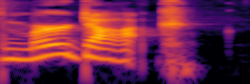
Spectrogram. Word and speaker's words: Murdaugh: And also, other than all of the murders, the weirdest thing about the family is that the name is spelled Murdaugh. Should be Murdaugh, but it's Murdoch.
